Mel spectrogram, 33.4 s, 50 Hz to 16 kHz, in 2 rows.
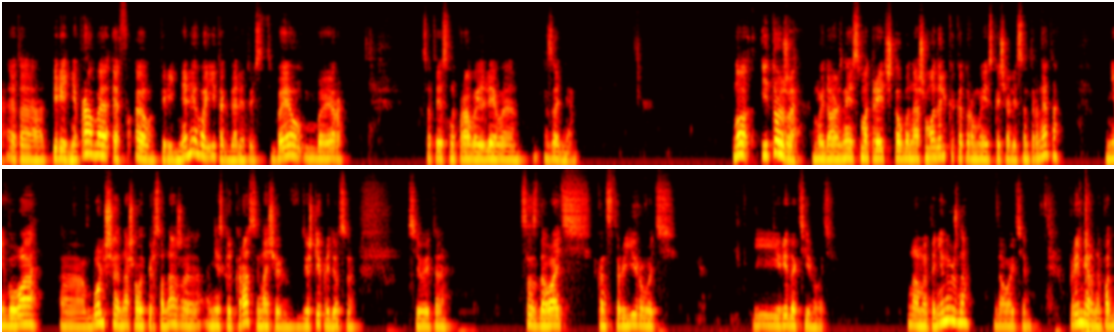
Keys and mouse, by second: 1.2 click, 4.8-6.8 middle drag, 10.8 click, 11.2-12.1 middle drag, 13.5-14.0 middle drag, 14.5 click, 15.7-16.2 middle drag, 16.8-17.3 shift+drag, 17.7-18.6 middle drag, 19.0 middle click, 23.0 s, 25.8 click, 26.1-26.9 middle drag, 28.0 shift+middle drag, 28.4-29.7 middle drag, 30.4 s, 31.8 click, 32.4 KP_1.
